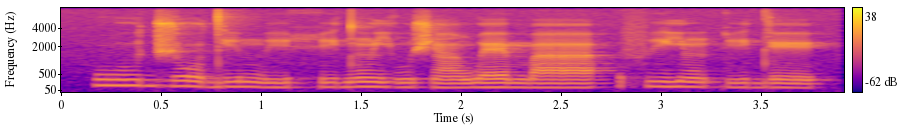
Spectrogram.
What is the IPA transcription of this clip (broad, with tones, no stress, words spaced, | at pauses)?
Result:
wu˦d͡ʒo˦˨di˧ mi˨ hi˧dũ˦ju˧ʃã˧ wɛ˦ma˦ | fi˦jũ˦˨ki˨˦de˦˨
